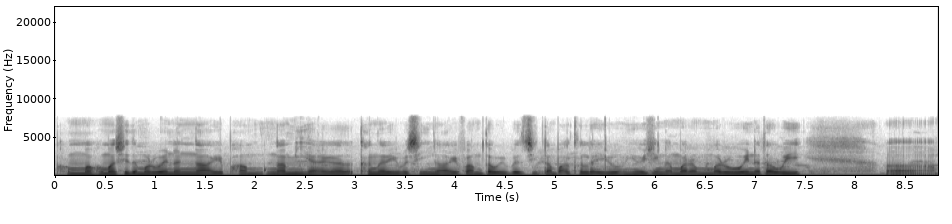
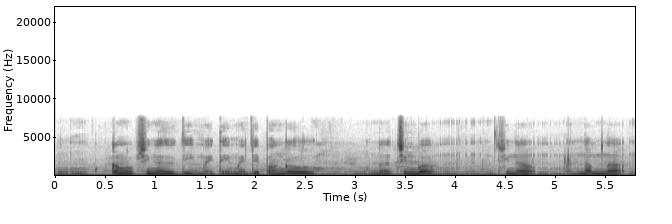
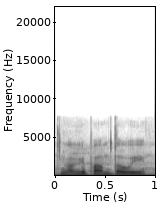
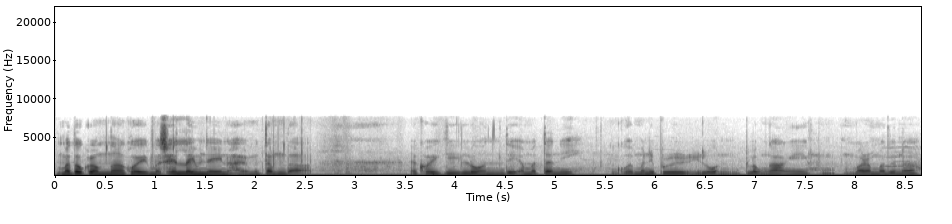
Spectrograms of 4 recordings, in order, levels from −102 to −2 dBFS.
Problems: constant background noise, background conversations at intervals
